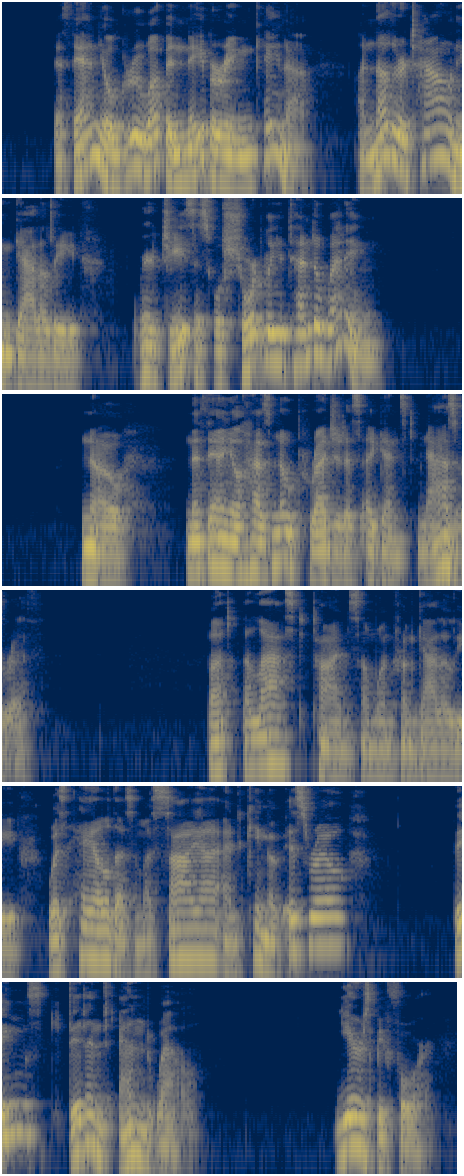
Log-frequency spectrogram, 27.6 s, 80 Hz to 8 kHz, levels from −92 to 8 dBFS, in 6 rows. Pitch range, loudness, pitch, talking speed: 90-145 Hz, -24 LUFS, 110 Hz, 100 wpm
